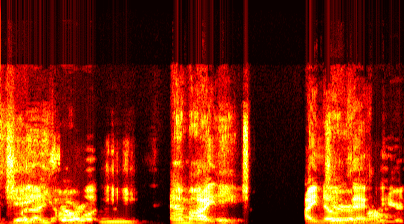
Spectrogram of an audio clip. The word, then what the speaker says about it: Jeremih: You pronounce it. The guy that's saying birthday sex. Oh, I think it's Jeremiah, isn't it? No, it's Jeremih.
